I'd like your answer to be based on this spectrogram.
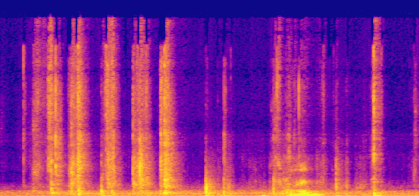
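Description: Tarot cards being shuffled by hand, a run of soft riffling flutters and taps at an uneven rhythm, close and fairly quiet, ending with a small thump as the deck settles.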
